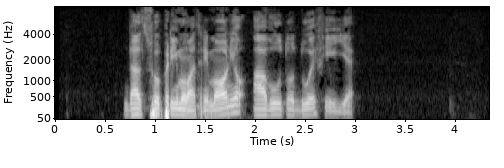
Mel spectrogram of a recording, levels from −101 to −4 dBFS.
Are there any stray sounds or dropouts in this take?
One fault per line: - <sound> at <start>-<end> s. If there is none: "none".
none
